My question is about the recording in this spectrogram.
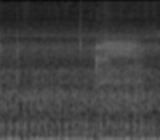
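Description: Motorcycle engines idling steadily with a low, rapid pulse while stopped in traffic.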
